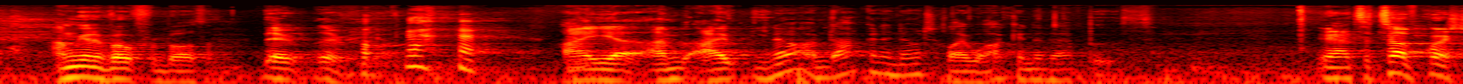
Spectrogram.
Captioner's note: laughter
